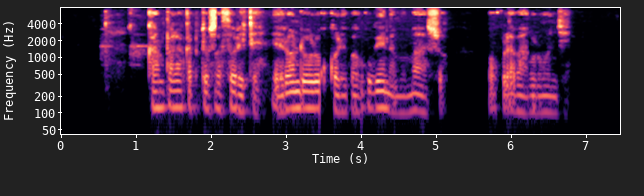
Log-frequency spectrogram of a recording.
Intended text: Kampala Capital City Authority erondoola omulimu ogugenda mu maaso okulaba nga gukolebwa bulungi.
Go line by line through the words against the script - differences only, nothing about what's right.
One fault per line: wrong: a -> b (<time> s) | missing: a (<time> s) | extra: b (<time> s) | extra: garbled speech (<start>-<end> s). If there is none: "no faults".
missing: City (2.0 s)
wrong: omulimu -> gukolebwa (3.5 s)
missing: nga gukolebwa (6.2 s)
